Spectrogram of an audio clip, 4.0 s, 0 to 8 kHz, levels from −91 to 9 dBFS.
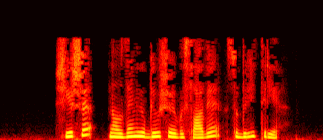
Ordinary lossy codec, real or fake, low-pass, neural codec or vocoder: MP3, 24 kbps; fake; 7.2 kHz; codec, 16 kHz, 2 kbps, FreqCodec, larger model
